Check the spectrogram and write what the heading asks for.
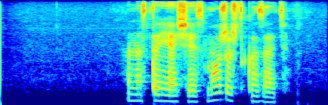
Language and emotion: Russian, neutral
